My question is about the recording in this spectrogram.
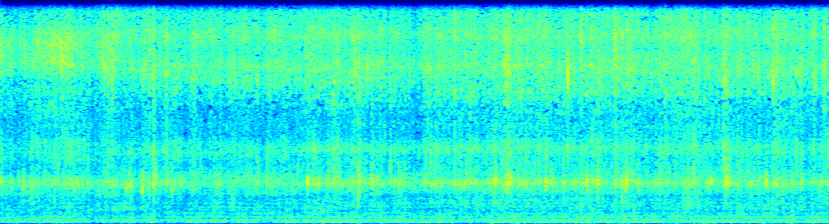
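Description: Drum-style chicken plucker running steadily, its spinning rubber-fingered plate tumbling scalded birds against the drum to strip their feathers, with water spraying into the drum from a hose nozzle.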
